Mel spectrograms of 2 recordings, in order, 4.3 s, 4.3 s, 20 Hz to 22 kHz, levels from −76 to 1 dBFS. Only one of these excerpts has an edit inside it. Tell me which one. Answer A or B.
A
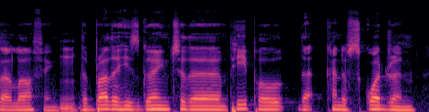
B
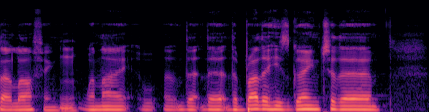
A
